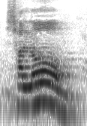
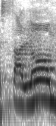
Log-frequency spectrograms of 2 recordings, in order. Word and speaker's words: 샬롬: 인사 한번 깍듯하게 인사하고 손을 내밀면서 샬롬. 또 이 발음 잘해야 돼. 살롬 뭐 이러면 안 돼.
